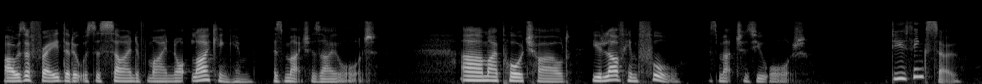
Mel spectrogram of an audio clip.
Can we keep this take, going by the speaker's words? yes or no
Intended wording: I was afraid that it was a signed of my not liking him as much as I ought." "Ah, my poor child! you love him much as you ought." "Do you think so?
no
